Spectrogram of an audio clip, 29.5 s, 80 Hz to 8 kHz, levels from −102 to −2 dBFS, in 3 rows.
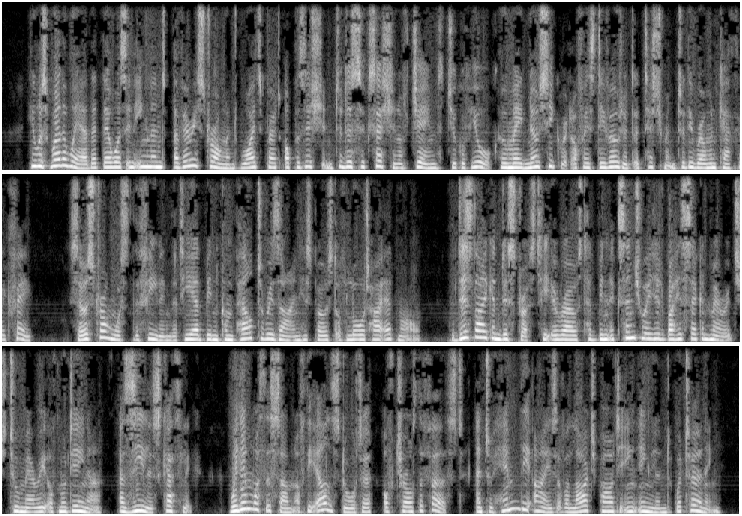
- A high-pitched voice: Yes, high, 220 Hz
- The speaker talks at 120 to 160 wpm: No, average, 200 wpm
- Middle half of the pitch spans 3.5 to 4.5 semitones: No, average, 3.0 semitones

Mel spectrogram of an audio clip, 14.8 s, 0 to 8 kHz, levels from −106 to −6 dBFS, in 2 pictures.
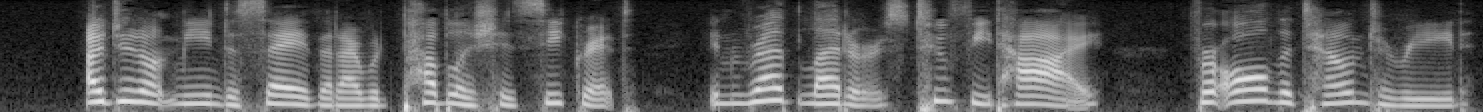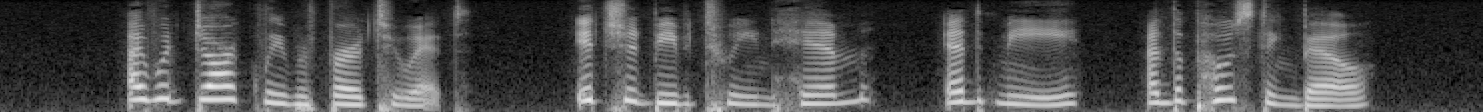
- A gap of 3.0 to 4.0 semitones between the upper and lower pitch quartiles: No, average, 5.2 semitones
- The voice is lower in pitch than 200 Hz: No, high, 235 Hz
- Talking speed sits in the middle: Yes, average, 165 wpm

